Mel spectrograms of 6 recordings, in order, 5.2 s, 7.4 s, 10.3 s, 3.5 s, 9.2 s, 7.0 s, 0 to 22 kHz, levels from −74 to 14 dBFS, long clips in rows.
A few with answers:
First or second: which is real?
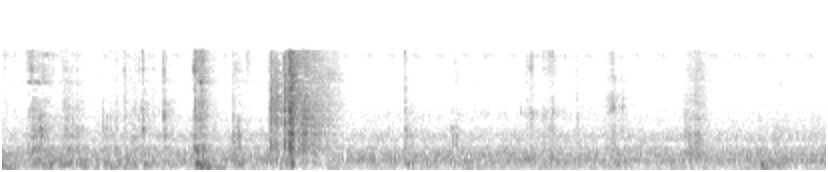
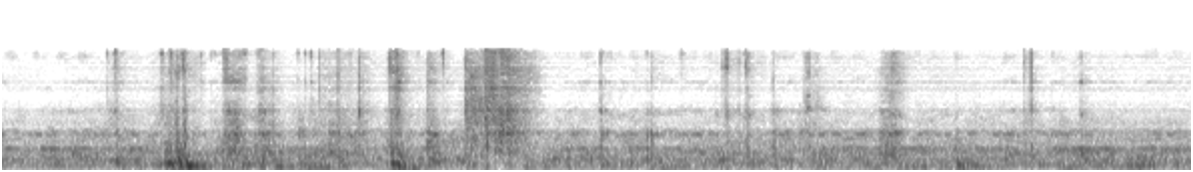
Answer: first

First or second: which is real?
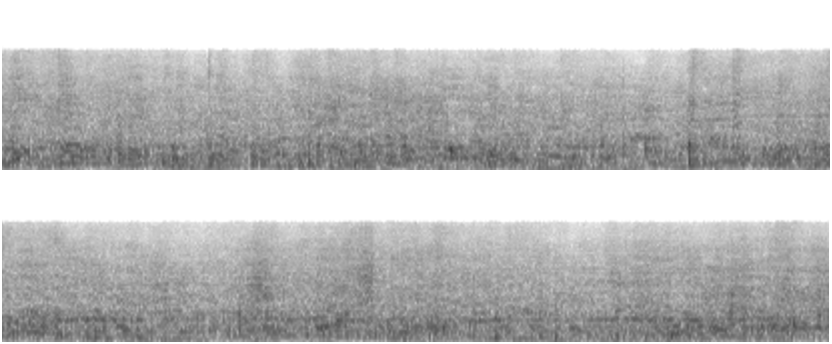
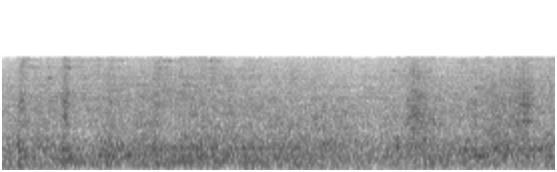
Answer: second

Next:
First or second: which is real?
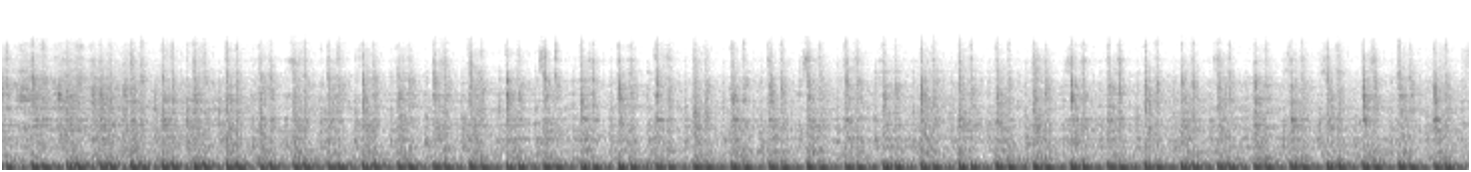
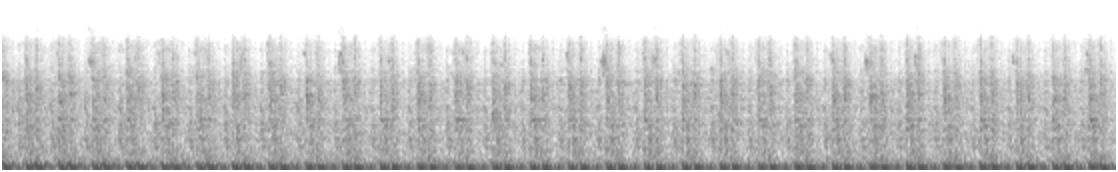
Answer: second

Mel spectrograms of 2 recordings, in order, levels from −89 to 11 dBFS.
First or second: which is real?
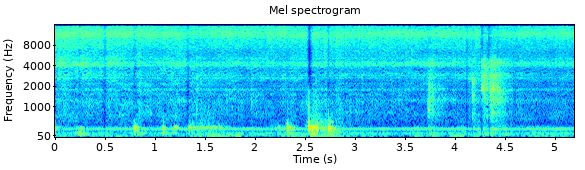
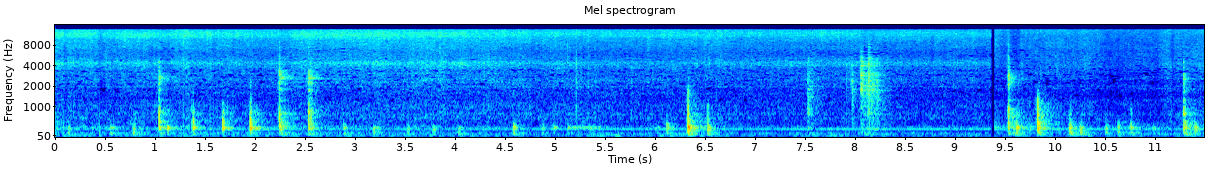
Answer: second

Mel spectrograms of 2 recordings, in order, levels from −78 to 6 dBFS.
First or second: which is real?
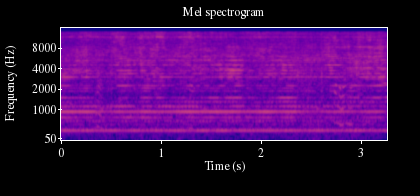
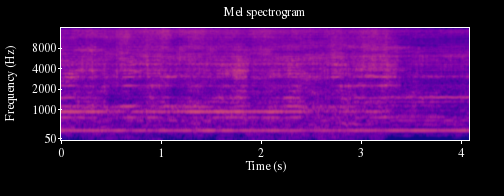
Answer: first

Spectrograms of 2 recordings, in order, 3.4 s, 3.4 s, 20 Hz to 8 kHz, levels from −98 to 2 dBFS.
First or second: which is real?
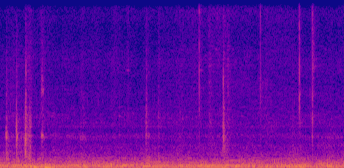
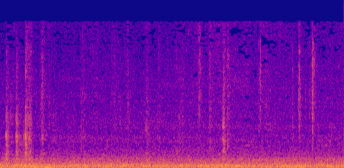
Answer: second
